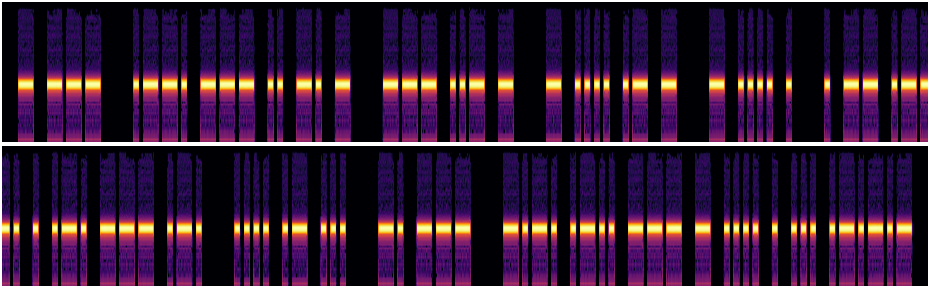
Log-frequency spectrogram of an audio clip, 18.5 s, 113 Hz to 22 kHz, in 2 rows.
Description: Morse code, heard as a keyed tone, about 25 wpm, 1000 Hz. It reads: TO POINT OUT THAT THE EMPEROR HAS NO CLOTHES.
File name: qotdfiles / 25wpm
